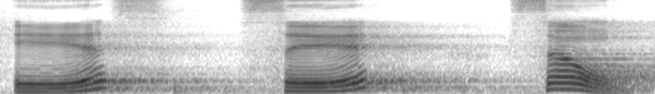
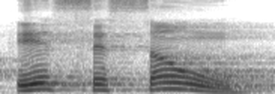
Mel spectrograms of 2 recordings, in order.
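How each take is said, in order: First: "Exceção" very slow, ex... ce... ção; syllable by syllable. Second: Said in the usual way. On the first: Shown as a demonstration. Teacher doing the syllable separation, syllable by syllable. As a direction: pause long after each part of "Exceção". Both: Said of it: "fazer a separação silábica".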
